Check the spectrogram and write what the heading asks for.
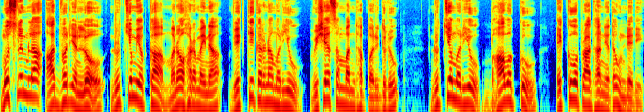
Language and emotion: Telugu, neutral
